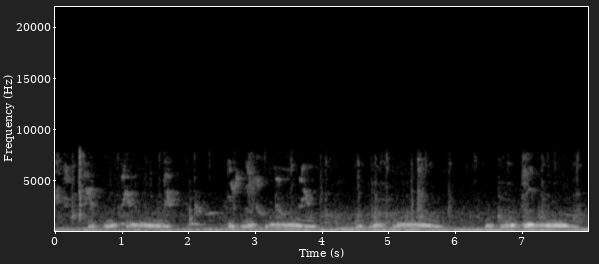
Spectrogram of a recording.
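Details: Spotted dove male in breeding condition repeating soft, hollow coo phrases: quick short notes followed by a drawn-out note, about four phrases. Faint chirps of other birds and low rumbling noise sit behind it.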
